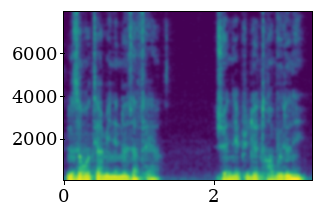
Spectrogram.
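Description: A man reading the lines of a proud, calm young princess, speaking with cool, polite reserve. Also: medium pitch, a little fast, breathy edge, natural voice.

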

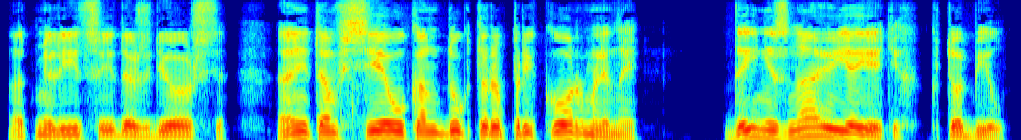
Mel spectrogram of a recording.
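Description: A man's voice: mid-range voice, no room sound. A man voicing a badly beaten young man who speaks weakly, groaning and pleading, bitter about his attackers. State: in pain, weak.

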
